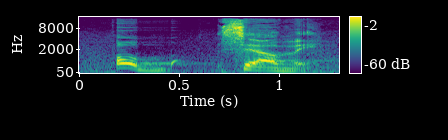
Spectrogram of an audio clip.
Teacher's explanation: le son sonne comme B, mais ça a tendance un P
